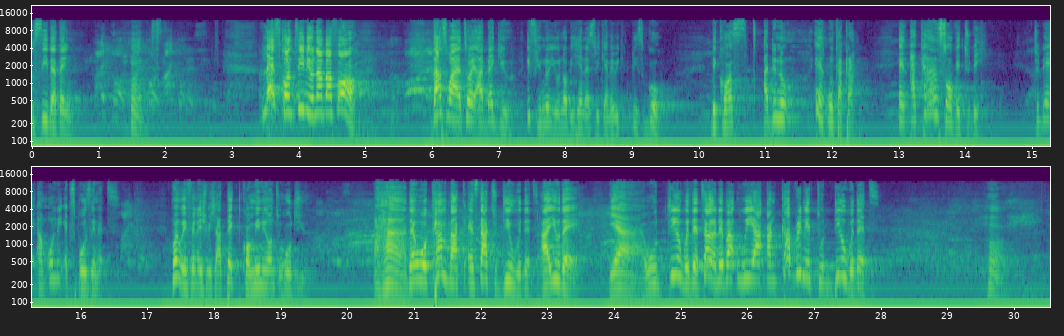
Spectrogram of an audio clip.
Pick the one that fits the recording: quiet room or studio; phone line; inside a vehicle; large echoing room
large echoing room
